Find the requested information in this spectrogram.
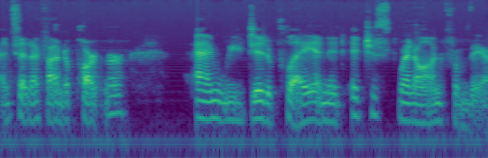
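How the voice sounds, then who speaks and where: A woman with a New York accent talks at a moderate pace. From Bronx, New York. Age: 80s+. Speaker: retired teacher and playwright. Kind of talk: interview answer.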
